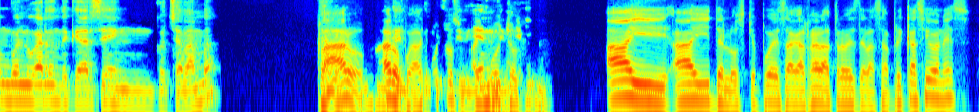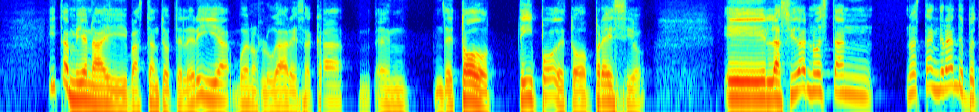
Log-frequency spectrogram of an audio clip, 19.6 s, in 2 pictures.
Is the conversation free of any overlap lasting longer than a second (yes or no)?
no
